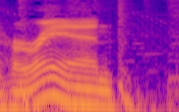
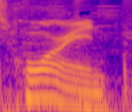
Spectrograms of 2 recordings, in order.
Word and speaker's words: Horan: I was saying Horan. It's Horan.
